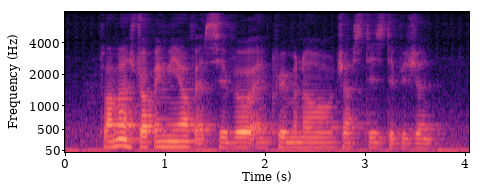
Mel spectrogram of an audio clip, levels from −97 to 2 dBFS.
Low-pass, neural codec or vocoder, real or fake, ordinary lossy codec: none; none; real; none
